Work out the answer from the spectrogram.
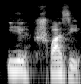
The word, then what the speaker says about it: choisit: Il choisit. Okay, same sound. Drop that drop that R, but add a T, not an S. Okay, same pronunciation.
